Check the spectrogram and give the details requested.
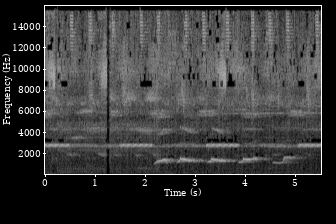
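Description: Oriental bay owl giving five mournful, slightly rising whistles, each about half a second apart, over a steady high insect drone.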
